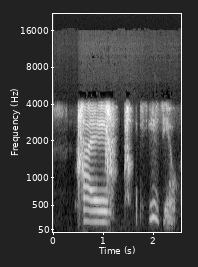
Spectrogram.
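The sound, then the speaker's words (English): A two-month-old female puppy lets out a drawn-out, high whining cry, followed by a few short, choppy yips and whimpers, fairly loud. “Is that a dog? Yeah, it's a puppy. Okay. She's a 2-month-old puppy.”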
